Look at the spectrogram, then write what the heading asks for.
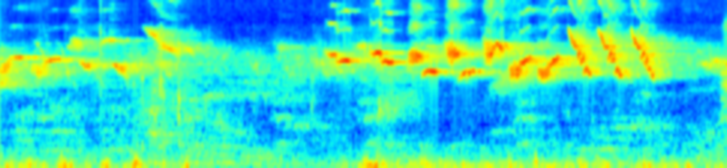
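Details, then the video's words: Double-collared seedeater tutor song used to teach young birds: high twittering opening, a short pause, then a rapid series of bright repeated chips and quick trills, with low rumbling noise throughout. "PUXADA TOP PARA FOGUEAR E ESQUENTAR A FIBRA - COLEIRO PROFESSOR APRENDIZADO"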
